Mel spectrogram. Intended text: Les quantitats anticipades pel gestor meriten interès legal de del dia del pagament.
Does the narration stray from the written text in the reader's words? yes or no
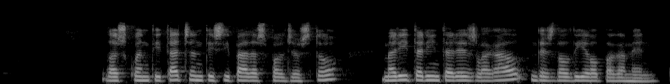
yes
